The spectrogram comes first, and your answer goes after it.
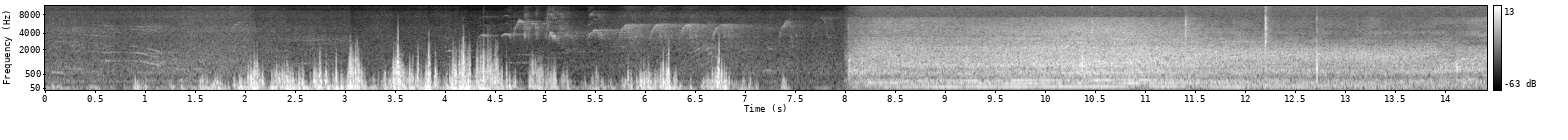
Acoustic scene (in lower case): residential area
